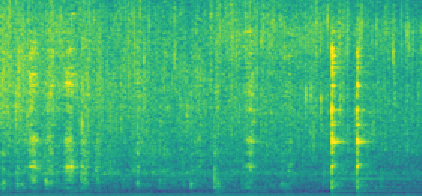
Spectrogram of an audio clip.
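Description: Chopped onion and garlic sizzling gently in butter and oil while a metal spoon stirs them through the pot, with soft scrapes and small clicks. Near the end come two sharp clinks of the spoon against the pot.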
